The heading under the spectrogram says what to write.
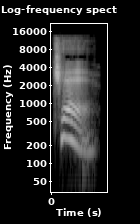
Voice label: "chair", british english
